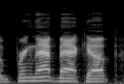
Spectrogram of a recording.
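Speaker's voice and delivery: usual speaking voice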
